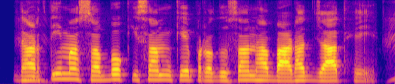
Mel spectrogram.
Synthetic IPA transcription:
d̪ʱəɾt̪imesəbokɪsəmkepɾəd̪usənɦəbaɽ̤ət̪̚d͡ʒat̪ɦḛ

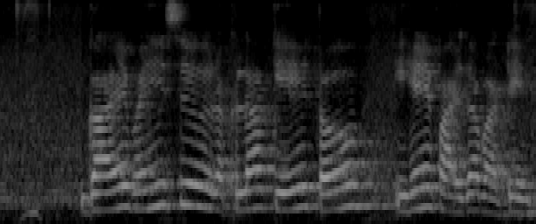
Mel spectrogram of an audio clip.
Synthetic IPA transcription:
ɡaːebʱəĩsɾəkʰlaket̪ɔ | ɪɦẽpʰaːjd̪abaːʈe

